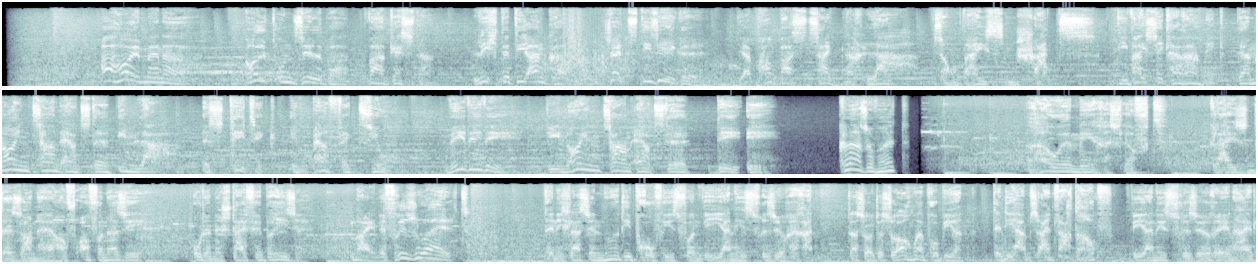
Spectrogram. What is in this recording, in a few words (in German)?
telefonansagen sprecher; Hollywood Sprecher am Telefon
